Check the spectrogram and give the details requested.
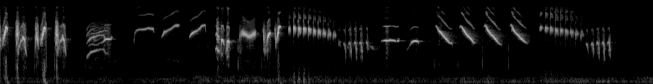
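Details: Long-tailed shrike song played to provoke a sluggish shrike into calling back: a fast, varied stream of high chattering bursts, rising whistled slurs and buzzy trills, about four elements per second and constantly changing, with a quiet background.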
